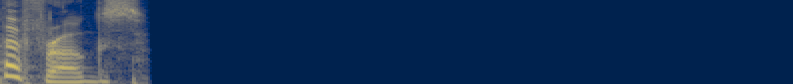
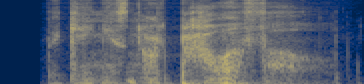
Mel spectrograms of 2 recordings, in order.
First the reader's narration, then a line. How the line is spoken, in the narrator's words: whispered other frogs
